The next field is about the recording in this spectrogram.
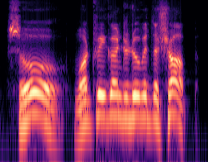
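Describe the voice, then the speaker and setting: A man's voice: sits high, normal speed, fairly bright tone, dry recording, pitched above the performer's own voice. A man voicing a brusque, irritable, businesslike Trinidadian family boss in an audiobook, clipped and insistent.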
